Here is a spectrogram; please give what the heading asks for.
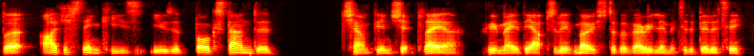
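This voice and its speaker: Deep-voiced young man, soft international accent. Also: steady tone, normal speed, no room sound, muffled recording. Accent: international English, faint West Midlands traces. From Belgium. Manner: chatty, self-deprecating, rambling. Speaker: podcast guest co-host. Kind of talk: casual podcast chat.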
